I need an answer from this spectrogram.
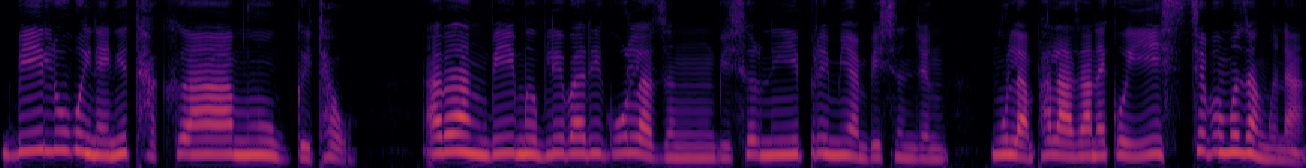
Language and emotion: Bodo, disgusted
